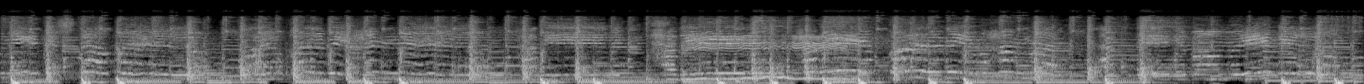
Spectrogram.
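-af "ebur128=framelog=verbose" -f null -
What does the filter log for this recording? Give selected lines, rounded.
Integrated loudness:
  I:         -17.8 LUFS
  Threshold: -27.7 LUFS
Loudness range:
  LRA:         3.2 LU
  Threshold: -37.6 LUFS
  LRA low:   -18.9 LUFS
  LRA high:  -15.7 LUFS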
